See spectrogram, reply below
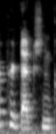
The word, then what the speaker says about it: production: Notice here that the letter O has yet a different pronunciation in the word production. Production, production, production, right? This sound, this sound is what we call the schwa sound, right?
